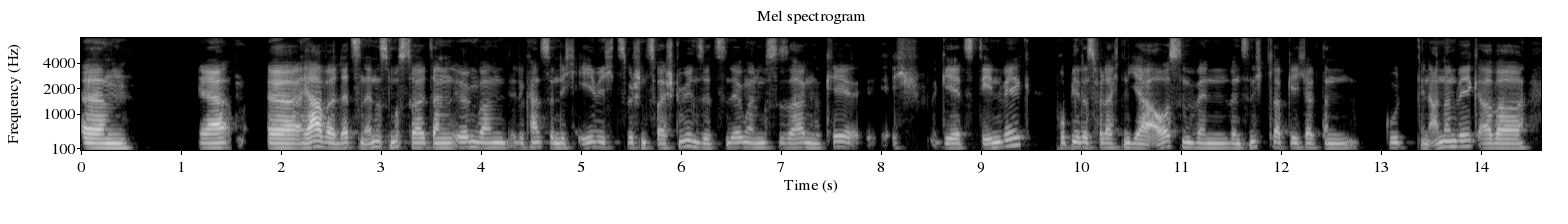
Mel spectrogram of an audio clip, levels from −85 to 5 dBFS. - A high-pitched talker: No, low, 125 Hz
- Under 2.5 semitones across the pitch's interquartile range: Yes, narrow, 1.7 semitones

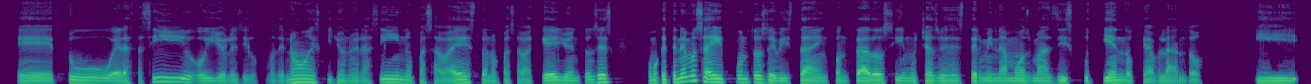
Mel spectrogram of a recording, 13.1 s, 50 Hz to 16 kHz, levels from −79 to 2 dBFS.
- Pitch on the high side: No, low, 110 Hz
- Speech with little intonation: No, average, 3.5 semitones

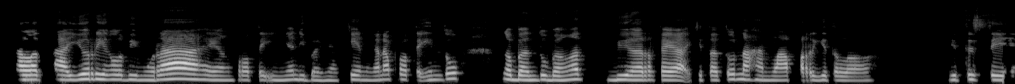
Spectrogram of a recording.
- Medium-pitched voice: No, high, 205 Hz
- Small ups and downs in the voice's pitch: Yes, narrow, 1.9 semitones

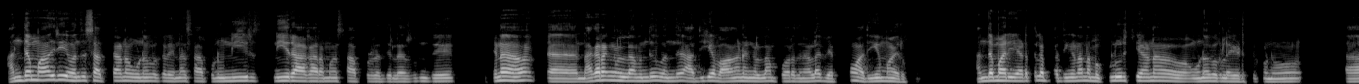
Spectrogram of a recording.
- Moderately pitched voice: Yes, medium, 155 Hz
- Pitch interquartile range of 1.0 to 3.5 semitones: Yes, average, 3.0 semitones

